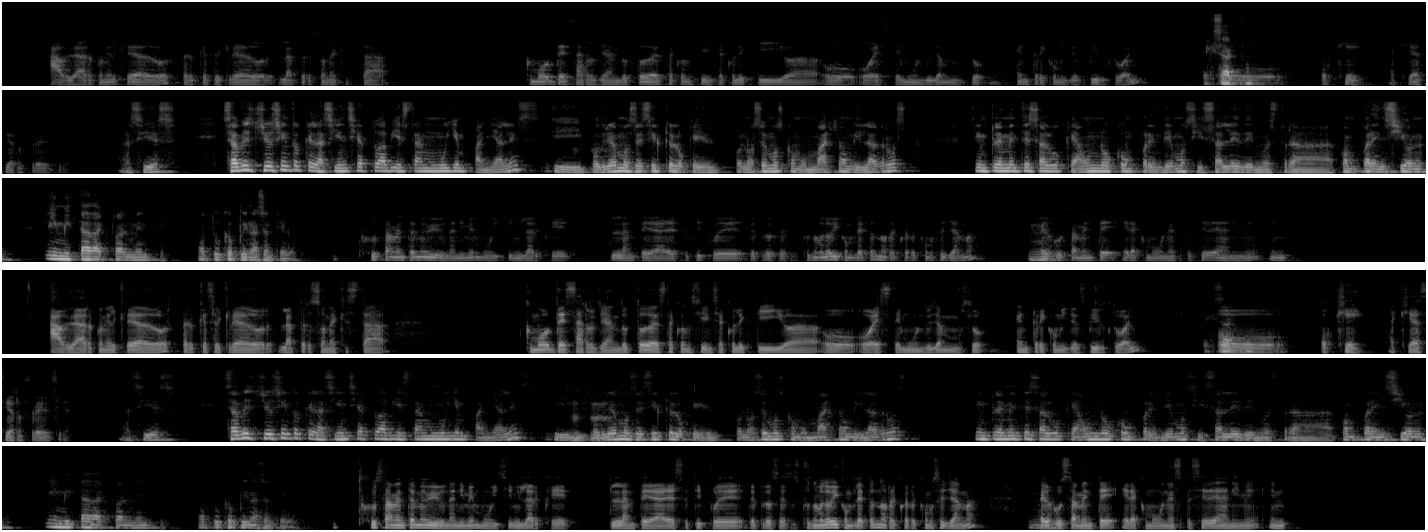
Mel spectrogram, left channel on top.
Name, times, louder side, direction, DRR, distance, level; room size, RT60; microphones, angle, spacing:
voice 1, 0.5-4.1 5.2-9.8 10.1-11.4 12.2-12.9 13.2-13.6 13.9-14.9 19.9-20.4 32.0-34.2 34.6-38.6 38.8-41.3, right 8 dB, 90° right, 0.3 m, -38 dB
voice 2, 15.4-16.0 16.5-19.5 19.8-23.3 24.0-28.5 28.9-30.0 30.4-31.4 38.7-39.0, left 3 dB, 65° left, 0.5 m, -31 dB
8.1 x 3.4 x 3.6 m
head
